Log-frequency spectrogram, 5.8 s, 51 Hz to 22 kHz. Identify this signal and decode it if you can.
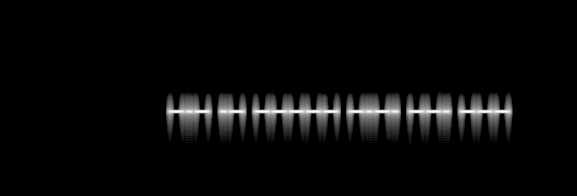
Morse code, heard as a keyed tone, about 28 wpm, 700 Hz. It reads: KA0CGO
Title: USA Call Signs - 6 Characters - Repeated 3x - 28wpm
